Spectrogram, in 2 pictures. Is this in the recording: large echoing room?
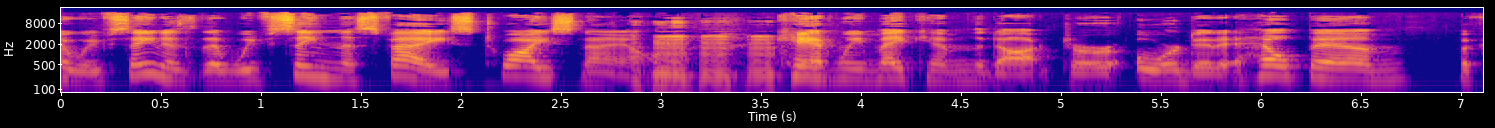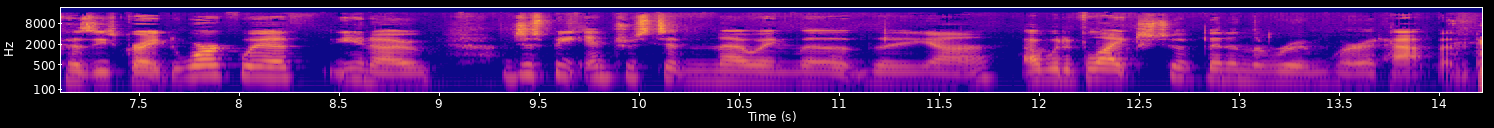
no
